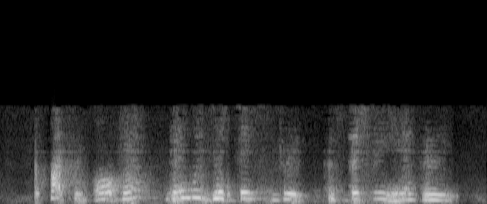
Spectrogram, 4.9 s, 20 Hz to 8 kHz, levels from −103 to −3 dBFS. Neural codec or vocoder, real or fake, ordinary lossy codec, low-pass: codec, 44.1 kHz, 0.9 kbps, DAC; fake; AAC, 16 kbps; 7.2 kHz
